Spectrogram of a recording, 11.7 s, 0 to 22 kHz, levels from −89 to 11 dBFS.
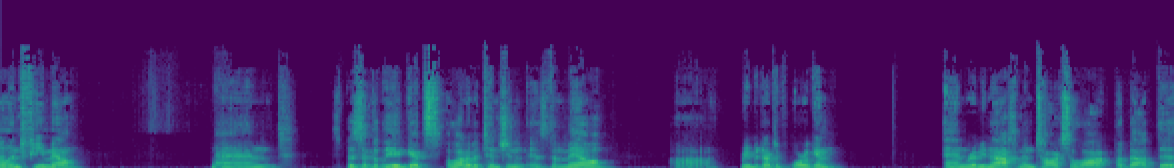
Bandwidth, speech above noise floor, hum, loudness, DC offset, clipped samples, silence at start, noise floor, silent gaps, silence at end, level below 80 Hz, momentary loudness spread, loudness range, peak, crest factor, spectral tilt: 16.5 kHz; 46 dB; none; -26 LUFS; under 0.1%; under 0.1%; 0 s; -71 dBFS; none; 0 s; -60 dBFS; 16 LU; 6 LU; -6 dBFS; 20 dB; -4 dB/octave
